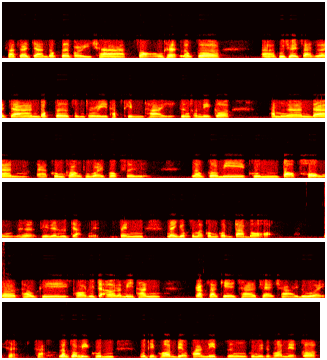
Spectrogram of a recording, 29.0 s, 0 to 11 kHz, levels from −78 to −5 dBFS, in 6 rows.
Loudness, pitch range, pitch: -20 LUFS, 130-155 Hz, 145 Hz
